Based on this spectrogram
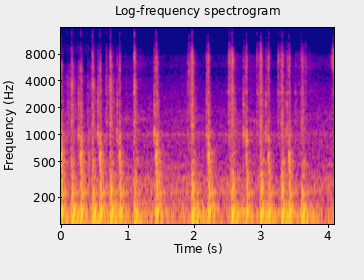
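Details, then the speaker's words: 1991 Mitsubishi Galant VR-4, turbo and E85, on a Quick Jack: driveshaft rocked by hand gives irregular dull clunks, about three a second, from worn carrier bushings that need replacing; may have found the clicking noise. "So, I need to get these bushings replaced. It'd be nice to get them replaced before tomorrow."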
